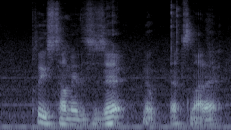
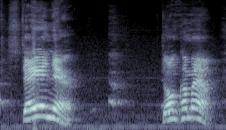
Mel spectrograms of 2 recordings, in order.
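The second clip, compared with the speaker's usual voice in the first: playful shout; 7 semitones higher, 6 dB louder than usual. Real, not acted. Teasing cook to keep cooking.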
